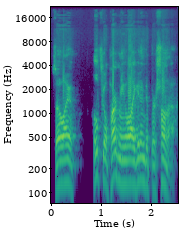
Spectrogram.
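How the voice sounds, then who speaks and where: A man reading a book aloud to camera in a theatrical, expressive way, like an amateur voice actor. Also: mid-range voice, rapid-fire, husky, muffled recording.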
